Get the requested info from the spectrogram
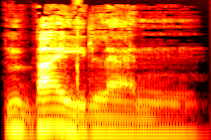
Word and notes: bailan: Spanish

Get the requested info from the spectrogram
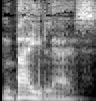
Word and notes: bailas: Spanish

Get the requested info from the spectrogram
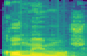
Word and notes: comemos: Spanish

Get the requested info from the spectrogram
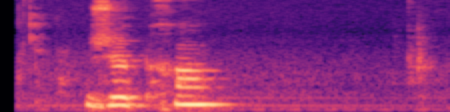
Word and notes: je prends: French

